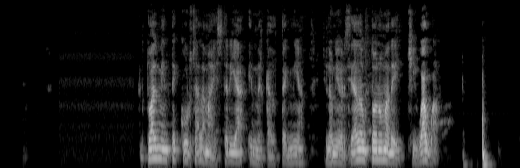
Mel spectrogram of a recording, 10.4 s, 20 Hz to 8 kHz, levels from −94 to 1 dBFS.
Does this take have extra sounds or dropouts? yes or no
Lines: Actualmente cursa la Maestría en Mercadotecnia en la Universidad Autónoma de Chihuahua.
no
